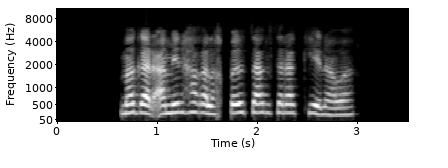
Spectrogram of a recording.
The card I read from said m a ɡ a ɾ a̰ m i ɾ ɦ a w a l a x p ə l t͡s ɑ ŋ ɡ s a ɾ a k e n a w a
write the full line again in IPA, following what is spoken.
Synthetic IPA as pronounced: m a ɡ a ɾ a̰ m i ɾ ɦ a ɣ a l a x p ə l t͡s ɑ ŋ ɡ s a ɾ a k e n a w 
